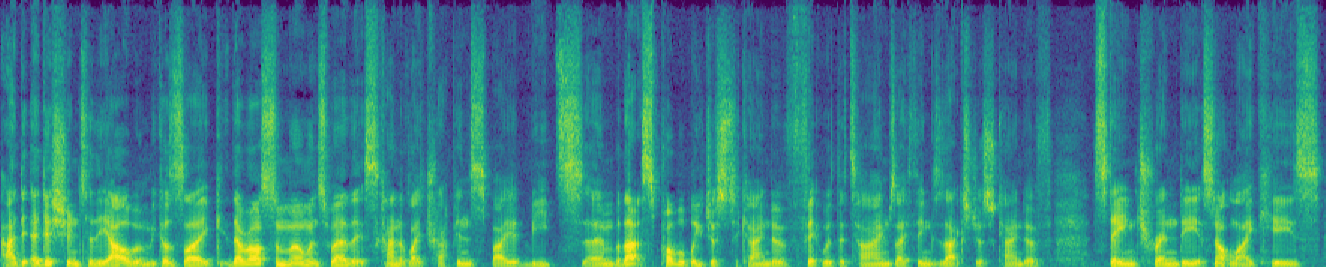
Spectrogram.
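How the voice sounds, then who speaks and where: Man, lowish voice, easygoing album-review chatter with lots of fillers. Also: steady tone, a little slow, bright, forceful tone. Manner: chatty, filler-heavy, hedging with "like" and "kind of"; enthusiastic. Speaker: music reviewer.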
